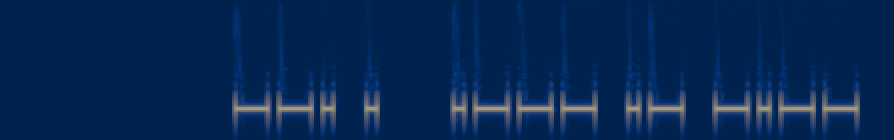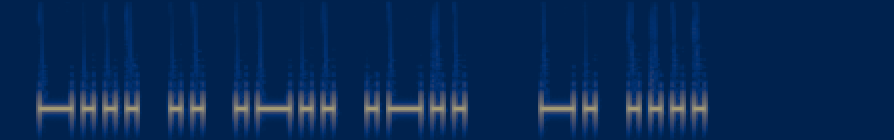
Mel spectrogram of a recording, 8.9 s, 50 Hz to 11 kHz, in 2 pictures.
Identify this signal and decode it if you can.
Morse code, heard as a keyed tone, about 22 wpm, 700 Hz. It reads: GE JAY BILL NH
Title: K1USN SST QSO Practice - 22wpm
